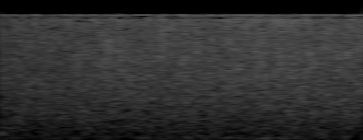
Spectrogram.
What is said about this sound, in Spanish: La lluvia moja un cristal.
